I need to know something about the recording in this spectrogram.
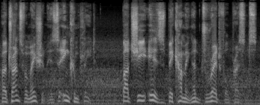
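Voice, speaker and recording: A man's voice: mid-range voice, expressive, moderate pace, a bit bright, slight background noise, lightly acted. A man playing a stern, ruthless human inquisitor in a video game, with a blunt, authoritative delivery. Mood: resolute, wary. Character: stern, commanding male human Inquisitor psyker, ruthless investigator. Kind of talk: dramatic video game acting.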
